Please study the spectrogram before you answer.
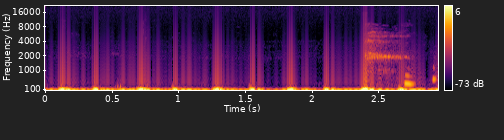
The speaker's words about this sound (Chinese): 心跳就会变急促，好像科学上是这样子的吧？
